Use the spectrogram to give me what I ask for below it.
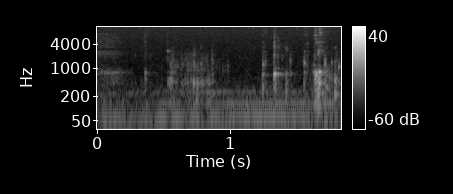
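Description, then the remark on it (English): Someone sips coffee: a few short, wet slurping bursts with soft gulping between them, growing a little louder toward the end over a faint low rumble. No one speaks. “I'm not sure if this is something I normally can do in the studio, because that is actually sipping on some coffee.”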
